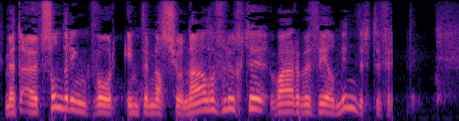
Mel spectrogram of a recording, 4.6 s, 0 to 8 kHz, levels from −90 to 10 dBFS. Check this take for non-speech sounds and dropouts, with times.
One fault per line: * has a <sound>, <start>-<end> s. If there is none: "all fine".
* has a dropout, 3.9-4.1 s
